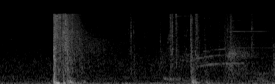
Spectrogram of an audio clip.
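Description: Gunfire in the video game Fallout 76: a sharp, loud shot burst near the start, then a second weaker report, followed by scattered fainter clatter.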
